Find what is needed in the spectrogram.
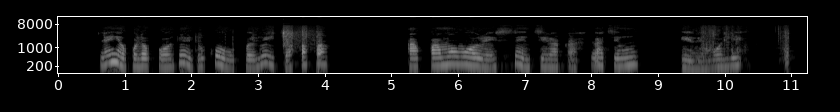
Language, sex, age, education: Yoruba, female, 46-60, tertiary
